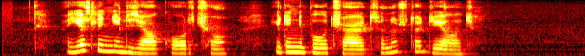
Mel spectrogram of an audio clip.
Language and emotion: Russian, sad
